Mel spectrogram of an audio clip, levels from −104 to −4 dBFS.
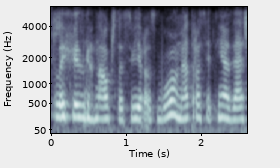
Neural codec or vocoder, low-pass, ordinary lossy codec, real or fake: vocoder, 24 kHz, 100 mel bands, Vocos; 5.4 kHz; Opus, 24 kbps; fake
